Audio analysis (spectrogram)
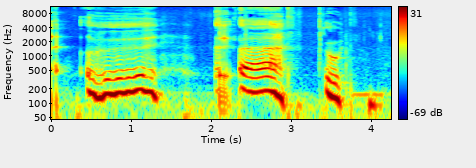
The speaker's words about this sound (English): wait, I'm gonna burp.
